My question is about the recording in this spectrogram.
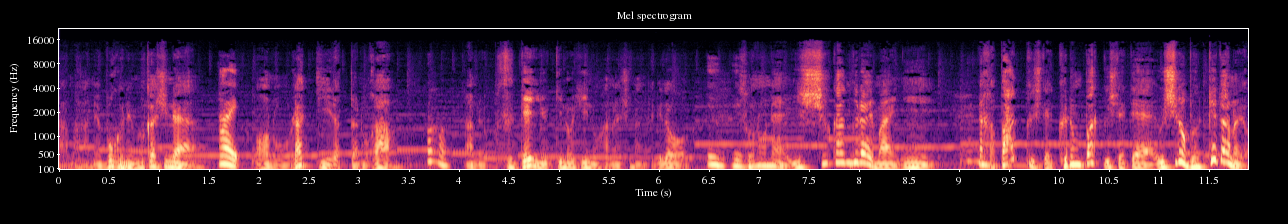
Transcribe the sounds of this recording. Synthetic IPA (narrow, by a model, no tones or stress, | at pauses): ma̰ma̰ːnebo̞kɯ̟ne̞mɯ̟kaɕine̞haiano̞ɾakʲːiːd̪at̪ːano̞ɡa | ano̞sɨɡe̞ijɯ̟kʲino̞çino̞hanaɕinãnd̪ake̞d̪o̞ | so̞no̞ne̞iɕːɨːkãŋɡɯ̟ɾaimae̞ɲ̟i | nãŋkabakːɯ̟ɕi̥t̪ekɯ̟ɾɯmɯbakːɯ̟ɕ̬i̥t̪e̞t̪e̞ɯ̟ɕiɾo̞bɯ̟kːe̞t̪ano̞jo̞̰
